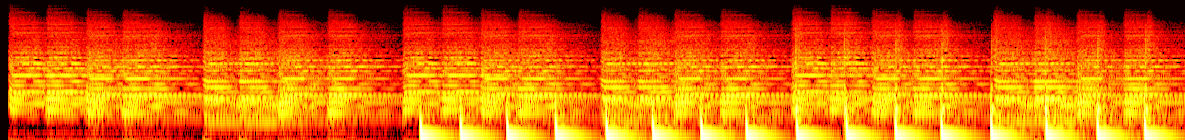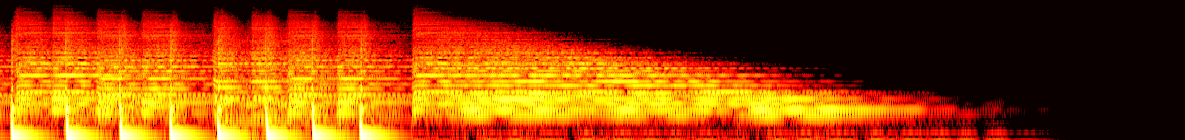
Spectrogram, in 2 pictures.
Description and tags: music game, title
Music created in Garage Band for games. Title music. (really bad tune, laugh if you want)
